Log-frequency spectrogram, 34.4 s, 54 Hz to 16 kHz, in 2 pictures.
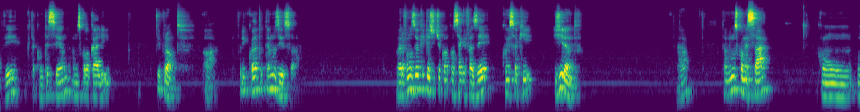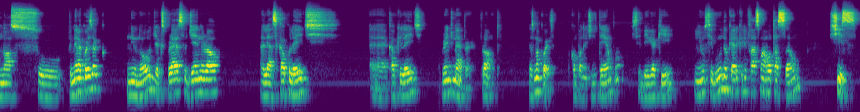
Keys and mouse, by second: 13.5 click, 19.1 right click, 26.2 click, 29.2-30.8 click.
